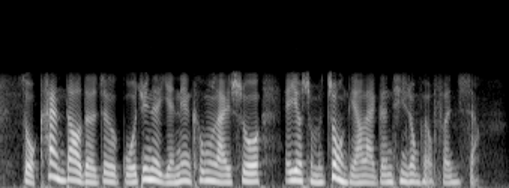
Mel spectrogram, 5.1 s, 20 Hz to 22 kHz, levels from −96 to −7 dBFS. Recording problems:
high frequencies cut off; severe; nothing above 4 kHz

